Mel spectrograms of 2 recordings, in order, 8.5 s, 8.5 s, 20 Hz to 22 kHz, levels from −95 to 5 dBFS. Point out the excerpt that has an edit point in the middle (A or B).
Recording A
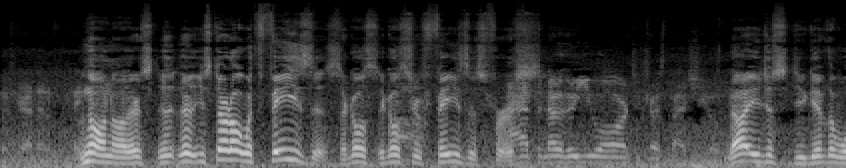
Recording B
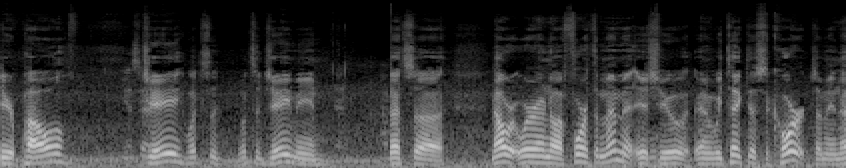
B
